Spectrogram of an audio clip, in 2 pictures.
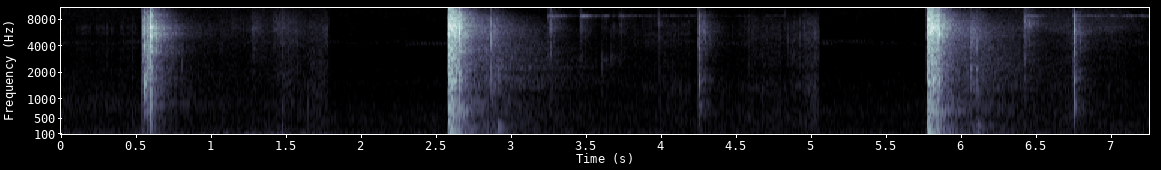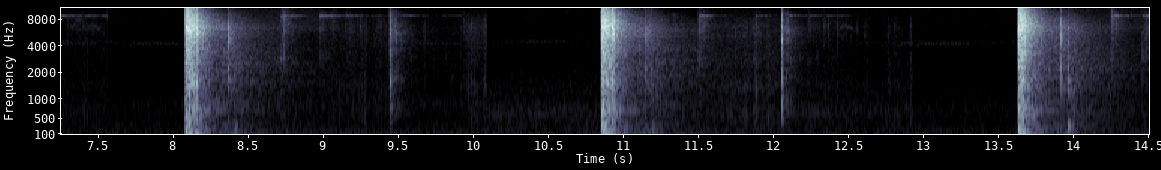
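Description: Gunshots fired at a target: six sharp, loud cracks spaced a couple of seconds apart, with faint small clicks and taps between them and no talking.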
